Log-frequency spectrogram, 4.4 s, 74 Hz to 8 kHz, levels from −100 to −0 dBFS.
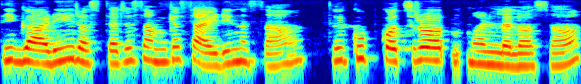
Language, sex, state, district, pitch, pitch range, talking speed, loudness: Konkani, female, Goa, North and South Goa, 260 Hz, 230-280 Hz, 150 wpm, -17 LUFS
